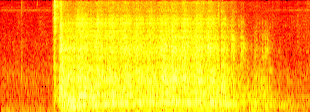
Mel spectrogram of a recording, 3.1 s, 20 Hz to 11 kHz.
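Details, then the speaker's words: Ford 8N-type tractor with six-cylinder flathead Ford truck engine, after battery replacement; starter spins engine evenly for about two seconds but it never catches – crank no start, gas tank completely dry. "cranks but the gas tank is completely dry so it's off to the gas station to get some gas"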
